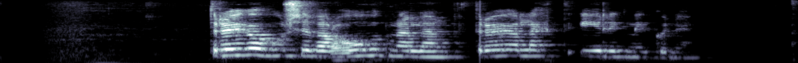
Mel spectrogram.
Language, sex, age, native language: Icelandic, female, 20-29, Icelandic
